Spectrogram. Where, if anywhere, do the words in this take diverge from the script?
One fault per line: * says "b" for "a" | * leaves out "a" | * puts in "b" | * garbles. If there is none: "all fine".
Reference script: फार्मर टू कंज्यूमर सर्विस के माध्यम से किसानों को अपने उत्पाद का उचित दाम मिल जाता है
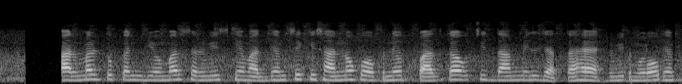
* garbles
